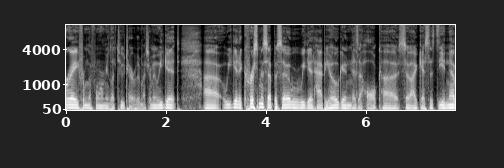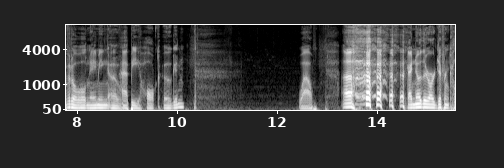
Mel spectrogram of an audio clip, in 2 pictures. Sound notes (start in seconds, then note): 10.3 long pause; 13.4 laughs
